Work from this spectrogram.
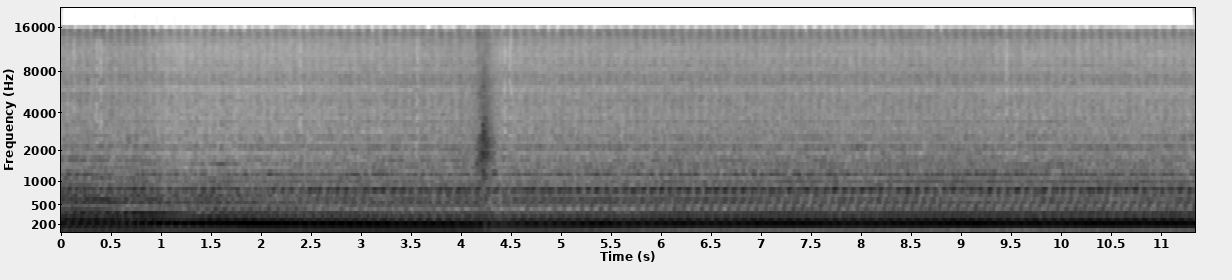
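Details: Nissan 240SX S13 with swapped RB20DET, first start after a crank angle sensor repair: smooth even hum at a fast steady idle with a quick blip; idle way too high, owner suspects slight oil burning, idle and AFR still to be set.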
